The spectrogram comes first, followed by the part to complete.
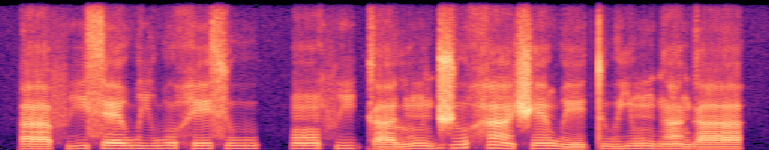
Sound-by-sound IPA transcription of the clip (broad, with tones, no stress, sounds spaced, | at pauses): a˨ f i˨˦ s ɛ˦ w i˧ w o˦ h e˦ s u˦ | ɔ̃˧ f i˧ k a˨ l ũ˧ d͡ʒ o˦ h ã˦˨ ʃ ɛ̃˧ w e˨ t u˧ j ũ˦ ɡ ã˦ ɡ a˦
